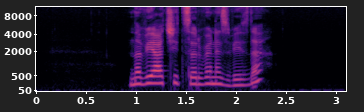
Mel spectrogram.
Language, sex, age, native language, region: Slovenian, female, 18-29, Slovenian, Central Slovenia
